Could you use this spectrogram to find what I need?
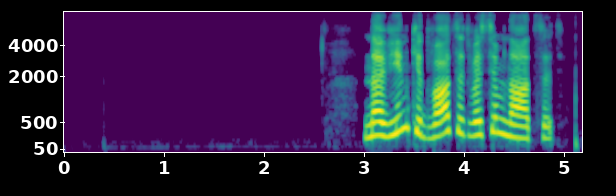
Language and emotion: Russian, neutral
